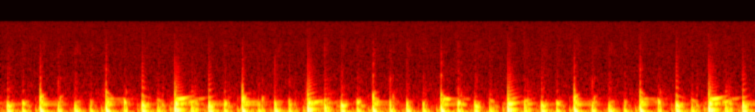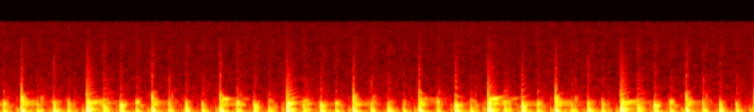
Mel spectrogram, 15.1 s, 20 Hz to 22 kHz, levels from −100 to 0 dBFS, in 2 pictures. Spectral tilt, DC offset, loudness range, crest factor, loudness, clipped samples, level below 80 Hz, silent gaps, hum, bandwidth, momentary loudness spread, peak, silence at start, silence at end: -11 dB/octave; under 0.1%; 1 LU; 18 dB; -23 LUFS; under 0.1%; -24 dBFS; none; none; 2.7 kHz; 8 LU; -2 dBFS; 0.05 s; 0 s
